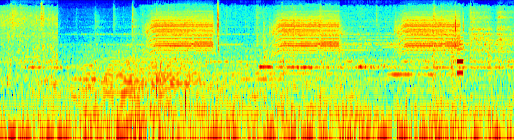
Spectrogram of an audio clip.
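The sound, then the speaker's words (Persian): A mobile phone rings with an incoming call from an unknown number, three bright, buzzing ringtone bursts repeating at an even pace over a steady low tonal bed. “یکی داره به گوشی آلیسون پارکر زنگ میزنه. از یه شماره ناشناس”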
